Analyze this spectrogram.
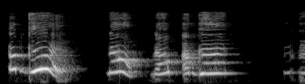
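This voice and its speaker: A woman's squeaky, put-on character voice, extremely high in pitch, with very wide pitch swings. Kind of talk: casual, conversational. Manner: polite but insistent refusal.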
